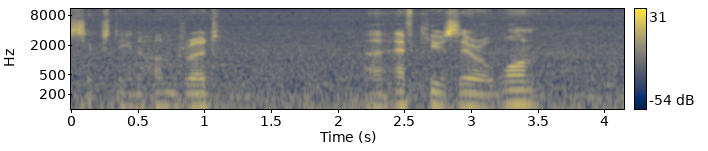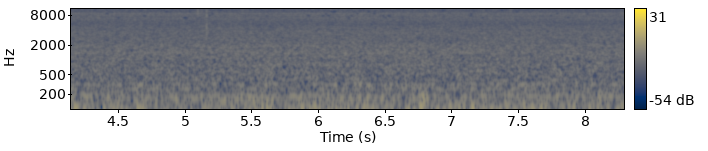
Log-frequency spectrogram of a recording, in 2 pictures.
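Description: A steady low hum of aircraft engines drones.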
